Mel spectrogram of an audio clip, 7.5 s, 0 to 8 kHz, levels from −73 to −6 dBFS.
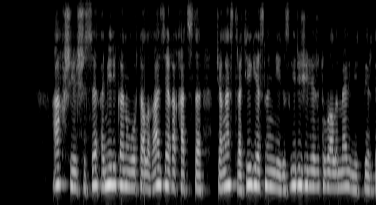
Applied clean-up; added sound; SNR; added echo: none; none; none; none.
